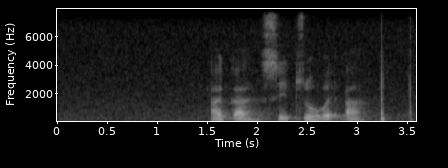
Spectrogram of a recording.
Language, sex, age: Northern Sotho, male, 19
